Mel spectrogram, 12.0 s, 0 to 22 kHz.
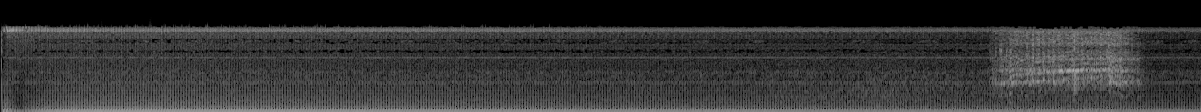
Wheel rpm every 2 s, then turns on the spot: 0, 0, 0, 0, 10, 50.
none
